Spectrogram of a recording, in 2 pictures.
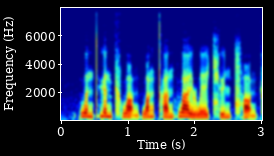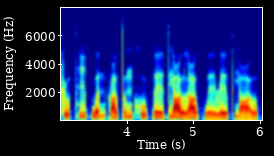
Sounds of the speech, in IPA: k w ə˨˦ n t̪ʰ ɥ ɛ˧ n ʈ͡ʂʰ w ɑ̰˨˩ ŋ p w ɑ˦ ŋ kʰ a˨˦ n f w a˥˨ ɪ̯ ɻ w e˨˦ ɪ̯ t͡ɕʰ y˨˦ n t͡sʰ ɑ̰˨˩ ŋ ʈ͡ʂ u˨˦ t̪ʰ i˦ p w ə̰˨˩ n k ɑ˦ ʊ̯ t̪ ʊ˦ ŋ x u˨˦ p e˨˦ ɪ̯ t̪ j ɑ˥˨ ʊ̯ l ɑ˥˨ ʊ̯ pʰ w e˩ ɪ̯ ɻ e˥˨ ɪ̯ pʰ j ɑ˨˦ ʊ̯

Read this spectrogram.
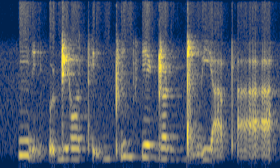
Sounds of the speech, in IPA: m ḭ˥ ʔ ṵ˩ ɖ j ɔ˩ tʼ ḭ˧˩ b pʼ i˥ b ʔ i˧˩ ɖ ɔ˧˩ ɖ ɡ͡ǃ ṵ˧˩ j a̰˩ pʼ a̰˨˦

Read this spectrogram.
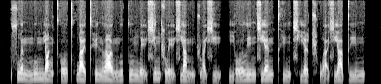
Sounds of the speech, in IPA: s w ə˥˩ n m u˥ m j ɑ˥˩ ŋ t̪ʰ o˧˥ ʊ̯ t̪ʰ w a˥˧ ɪ̯ t̪ʰ y˥˧ n l ɑ˥˩ ʊ̯ n̪ u˥ t̪ u˥ n̪ w ḛ˨˩ ɪ̯ ɕ i˥ n ʂ w ḛ˨˩ ɪ̯ ɕ j ä˥˩ m ə˩ n ʈ͡ʂ w a˩ ɪ̯ ɕ i˥˩ | j o˧˥ ʊ̯ l i˥ n ɕ j ɛ˥ n t̪ʰ i˥˧ ŋ t͡ɕʰ j ɛ˥˩ ʈ͡ʂʰ w ä̰˨˩ ɕ j ä˥˩ t̪ i˥ n

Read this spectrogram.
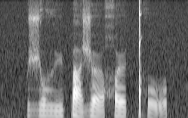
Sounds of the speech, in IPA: ʒ ʊ˧ ɣ y˨˥ p a˧˩˧ ʒ œ˧˩˧ χ ø˧ ǃʰ ʊ˧˩˧

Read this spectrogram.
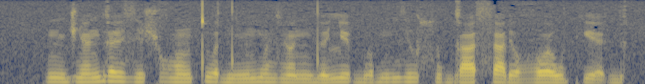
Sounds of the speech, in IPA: n d͡ʒ ɛ̃ ɡ ɛ ɪ̯ z i ʃ ʁʷ ĩ tʷ a d ĩ b ə̃ z œ̃ n d ə lʲ œ b ə b n z i sʷ i ɡ a s a ɾ i ʁʷ œ w kʲ ɛ ɡ

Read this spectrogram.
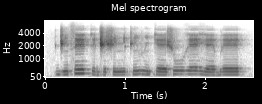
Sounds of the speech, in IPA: d͡ʒ ĩ˨ s eː˦ k ɪ˨ d͡ʒ ɪ˨ ʃ ɪ˨ ɲ ɪ˨ t͡ʃ ĩ˨˦ v ĩ˨ k eː˨ ʃ uː˦ ɣ eː˦ ɣ eː˨ b eː˦

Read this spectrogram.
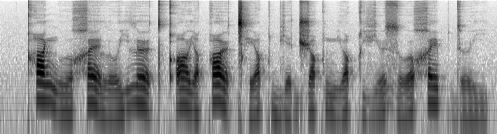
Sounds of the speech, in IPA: qʰ ɛ˥ ŋ u˩ χ ɛ˥˩ l o˩˥ j l œ˥˩ t qʼ ɔ˥˩ j q œ˥˩ ǀʰ e˩˥ q bʲ ɛ˩ d͡ʒ ɵ˧ q mʲ u˩˥ q vʲ ɵ˩˥ z o˩˥ χ e˥ p d ɵ˩ j

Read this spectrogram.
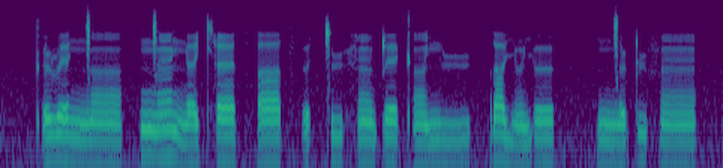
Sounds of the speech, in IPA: kʼ ə˦ ɭ ɛ˦ ŋ͡ǀ ã˦ | ŋ͡ǀ æ̃˦ ŋ æ˨ cʰ æ˦ t͡sʼ a˦ t͡sʼ ə˨˦ ǀ ʉ˦ h æ̃˦ ʈ ɛ˦ kʼ ã˦ ɲ ʉ˦ | ɾ a˦ j ə̃˨ j ə˦ | ŋ͡ǀ ə˨ ʈ ʉ˦ f æ̃˦

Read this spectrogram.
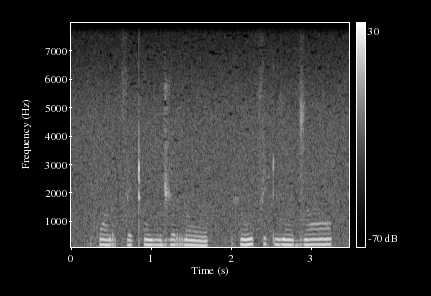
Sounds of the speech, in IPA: f ɔ̃ r t͡s e ʈʰ ũ j n d͡ʒ u r ɽ ũ | ʃ ũ y̯ t͡s e ʈ n z ũ y̯ d͡z ɔ̃

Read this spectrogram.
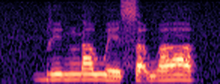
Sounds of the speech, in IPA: b e˦ ɪ̯ ŋ ä˦ w e˨ s ä̰˦˨ w ä˦

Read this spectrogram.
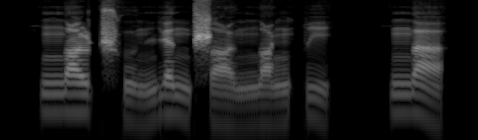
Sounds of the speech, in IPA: n̪ ɑ˥ ʊ̯ ʈ͡ʂʰ u˨˩ n̪ ɥ ɛ˥˩ n ʂ ɑ˨˩ ʊ̯ n̪ ɑ˧˥ ŋ p i˥˩ | n̪ ä˥˩

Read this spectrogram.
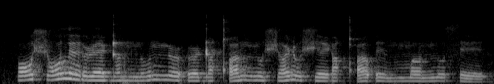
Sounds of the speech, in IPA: ɔ ʃ ɔ l ɛ ɾ ʊ ɭ ɛ ɖ ʌ nː ʊ nː ə˞ ʔ ə˞ ɖ ʊ qʼ ʊ nː ʊ ʃ ʌ ɳ ʊ ʃ e ɽ ʌ qʼ ʊ ʔ e mː ʌ nː ʊ s e

